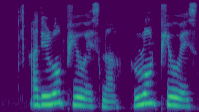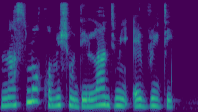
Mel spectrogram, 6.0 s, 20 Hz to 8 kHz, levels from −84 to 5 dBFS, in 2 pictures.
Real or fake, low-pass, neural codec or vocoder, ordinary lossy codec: real; 7.2 kHz; none; none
